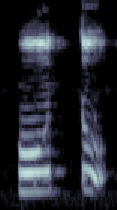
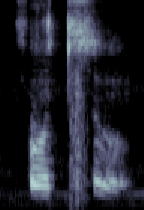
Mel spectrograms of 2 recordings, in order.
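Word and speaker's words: ふつう: Futsu. Thank you. Fu ini kan su ya, and then yang ini u. Futsu ya.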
